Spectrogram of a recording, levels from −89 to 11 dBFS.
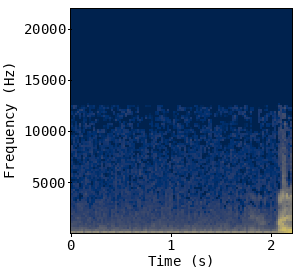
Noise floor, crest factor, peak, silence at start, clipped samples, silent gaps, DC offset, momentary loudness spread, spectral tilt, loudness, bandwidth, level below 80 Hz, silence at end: -36 dBFS; 18 dB; -4 dBFS; 1.1 s; under 0.1%; none; 4%; 24 LU; -6 dB/octave; -17 LUFS; 7.8 kHz; -44 dBFS; 0 s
